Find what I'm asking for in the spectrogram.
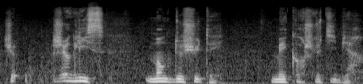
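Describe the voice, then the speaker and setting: Male actor for anxious fugitive in sci-fi audio drama; urgent first-person narration, clipped dramatic phrasing, medium pitch, clearly noisy background. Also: expressive, unhurried, close to an everyday voice. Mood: exhausted, determined. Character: anxious man racing through a riot to reach a woman.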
